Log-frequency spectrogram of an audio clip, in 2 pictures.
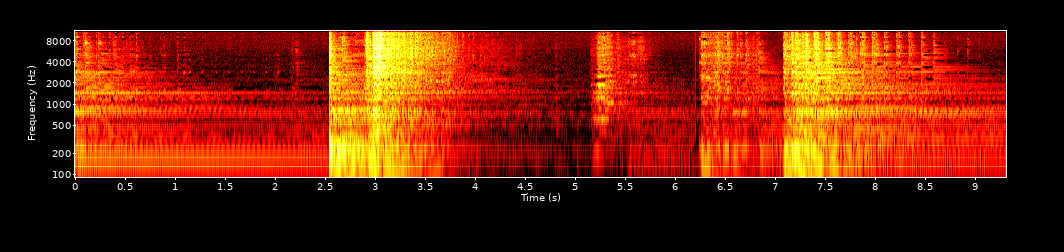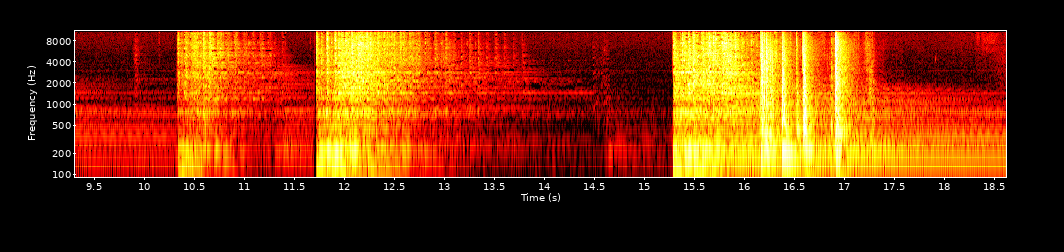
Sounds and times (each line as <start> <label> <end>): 15.3 Dropping smartphones on the strings of a guitar 17.4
